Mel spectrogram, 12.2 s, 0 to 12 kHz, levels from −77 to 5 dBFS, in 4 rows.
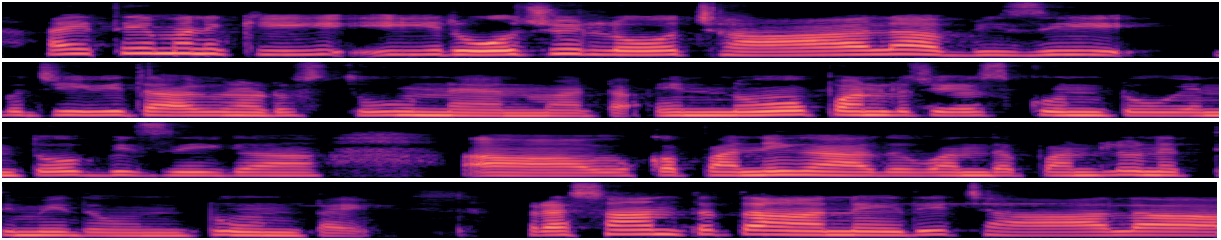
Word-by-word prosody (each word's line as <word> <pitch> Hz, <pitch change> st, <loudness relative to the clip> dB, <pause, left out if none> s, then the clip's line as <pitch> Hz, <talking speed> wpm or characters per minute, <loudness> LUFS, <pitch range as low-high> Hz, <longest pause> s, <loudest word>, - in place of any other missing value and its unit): అయితే 285 Hz, +3 st, -1 dB
మనకి, 250 Hz, -5 st, 0 dB, 0.3 s
ఈ -, -, -4 dB, 0.2 s
రోజుల్లో 240 Hz, 0 st, +3 dB, 0.2 s
చాలా 220 Hz, +5 st, +4 dB, 0.2 s
బిజీ 210 Hz, +3 st, -3 dB, 0.5 s
జీవితాలు 205 Hz, -2 st, +1 dB
నడుస్తూ 185 Hz, +1 st, -5 dB
ఉన్నాయన్నమాట. 170 Hz, -4 st, -1 dB, 0.2 s
ఎన్నో 190 Hz, +1 st, +2 dB, 0.2 s
పనులు 210 Hz, -2 st, +3 dB
చేసుకుంటూ, 195 Hz, 0 st, -2 dB
ఎంతో 185 Hz, +3 st, -2 dB
బిజీగా 190 Hz, -1 st, -3 dB, 0.5 s
ఆహ్, 175 Hz, -1 st, +2 dB
ఒక 200 Hz, -, -4 dB
పని 200 Hz, +1 st, +3 dB
కాదు, 190 Hz, -2 st, +2 dB
వంద 185 Hz, 0 st, 0 dB
పనులు 190 Hz, +3 st, -2 dB
నెత్తి 200 Hz, +1 st, -6 dB
మీద 195 Hz, -2 st, -2 dB
ఉంటూ 175 Hz, +5 st, -5 dB
ఉంటాయి. 170 Hz, -4 st, -5 dB, 0.4 s
ప్రశాంతత 255 Hz, +3 st, +2 dB, 0.2 s
అనేది 215 Hz, +1 st, +1 dB
చాలా 200 Hz, +1 st, 0 dB
200 Hz, 135 wpm, -21 LUFS, 190-220 Hz, 0.5 s, చాలా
